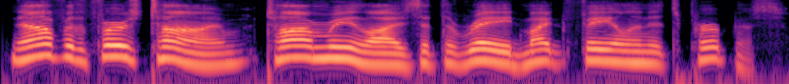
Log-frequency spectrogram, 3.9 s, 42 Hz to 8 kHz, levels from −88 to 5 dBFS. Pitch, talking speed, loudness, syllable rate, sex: 175 Hz, 230 wpm, -17 LUFS, 5.0 syllables/s, male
